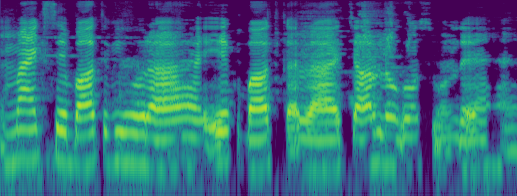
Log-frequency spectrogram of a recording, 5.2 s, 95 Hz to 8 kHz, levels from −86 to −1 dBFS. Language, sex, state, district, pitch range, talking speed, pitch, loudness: Hindi, female, Bihar, Bhagalpur, 170-200 Hz, 195 wpm, 185 Hz, -16 LUFS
